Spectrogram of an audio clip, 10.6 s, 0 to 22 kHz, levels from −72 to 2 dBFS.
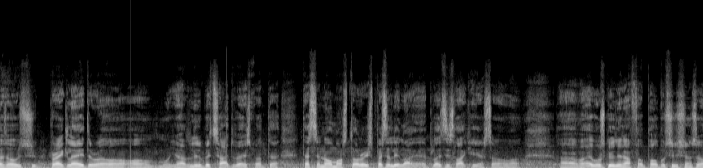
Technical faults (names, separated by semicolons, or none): overlap between stream segments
